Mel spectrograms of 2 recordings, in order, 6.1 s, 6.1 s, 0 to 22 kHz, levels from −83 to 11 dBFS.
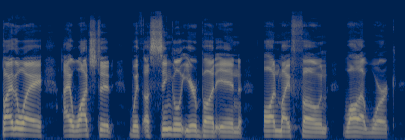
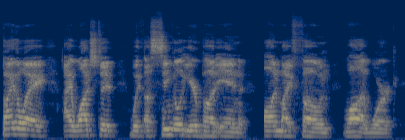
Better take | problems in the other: first | room echo; slight; dies away in 0.2 s // off-mic speech; far

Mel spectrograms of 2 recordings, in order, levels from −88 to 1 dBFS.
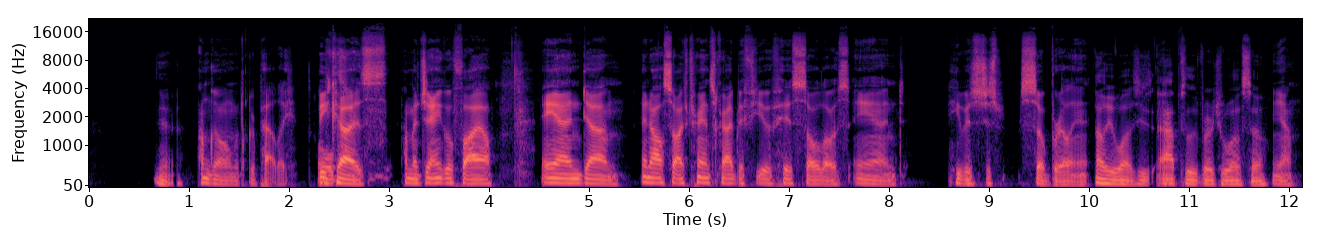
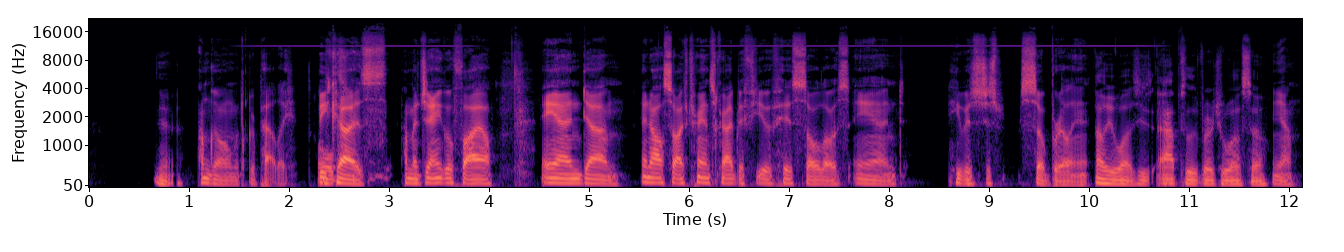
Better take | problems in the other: first | high-pitched whine; faint; from 1.5 to 4 s and from 6 to 11 s; 11.5 kHz, 30 dB below the speech

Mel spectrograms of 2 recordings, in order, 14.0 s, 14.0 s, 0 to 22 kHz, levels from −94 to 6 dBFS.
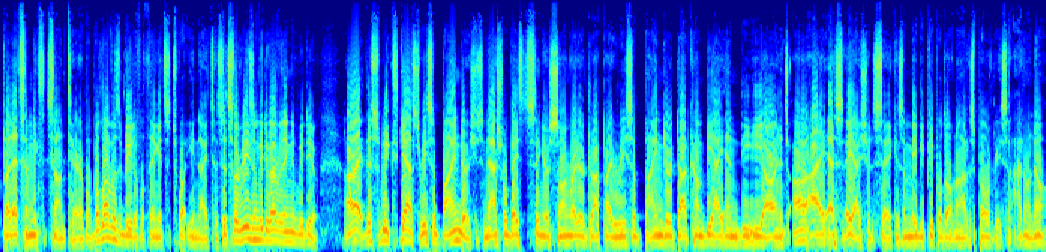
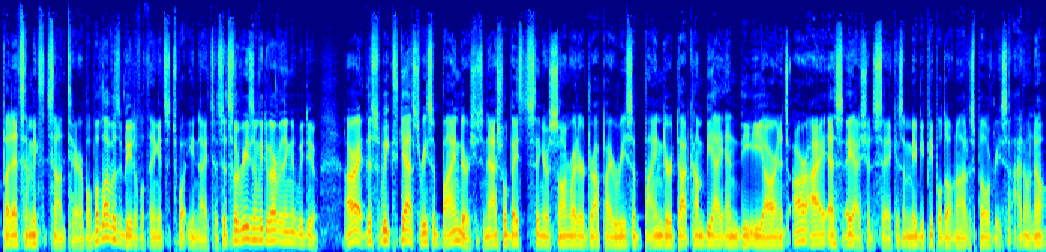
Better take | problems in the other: second | distortion; heavy; 8 dB below the speech

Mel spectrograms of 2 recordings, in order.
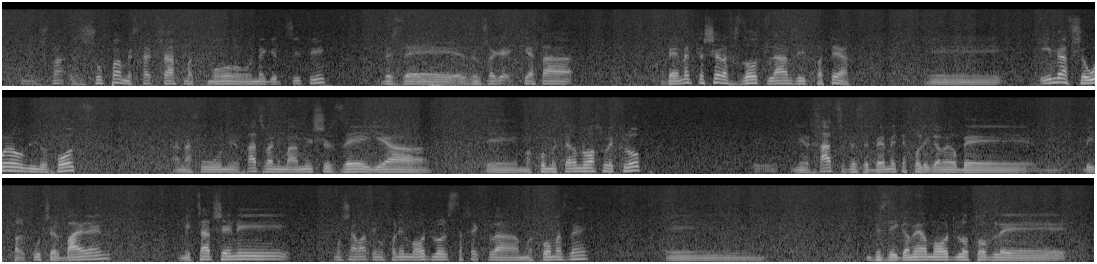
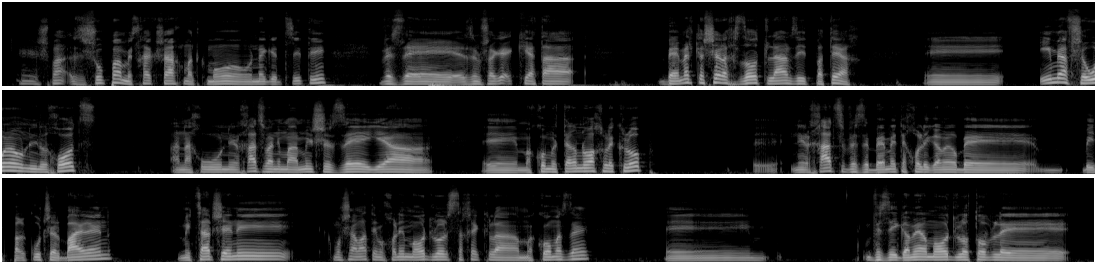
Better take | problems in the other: second | hiss; loud; throughout; 7 dB below the speech

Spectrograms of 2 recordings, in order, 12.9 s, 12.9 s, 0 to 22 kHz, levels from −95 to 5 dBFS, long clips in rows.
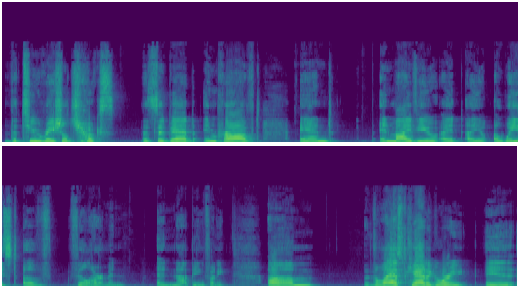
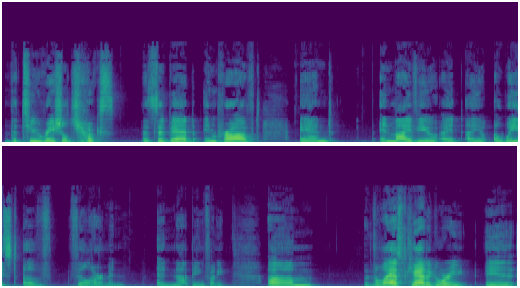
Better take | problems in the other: second | distortion; slight; 10 dB below the speech

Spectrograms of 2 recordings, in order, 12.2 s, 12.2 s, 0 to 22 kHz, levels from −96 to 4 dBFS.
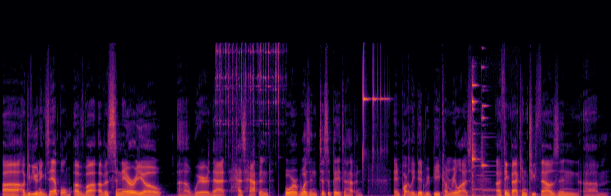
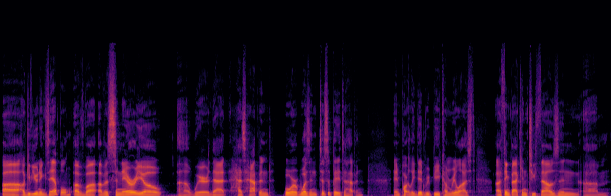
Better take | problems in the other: second | jangling keys; faint; from 4.5 to 5.5 s; peak 15 dB below the speech // clattering dishes; loud; at 7 s; peak 3 dB above the speech // doorbell; loud; at 9.5 s; peak 4 dB above the speech

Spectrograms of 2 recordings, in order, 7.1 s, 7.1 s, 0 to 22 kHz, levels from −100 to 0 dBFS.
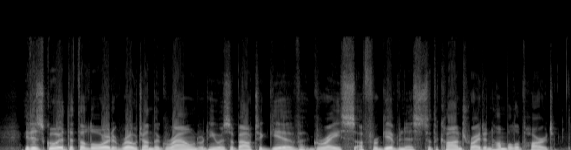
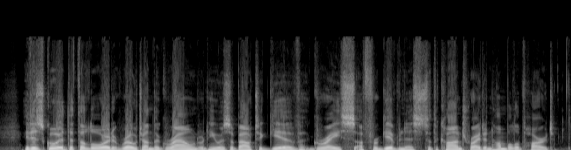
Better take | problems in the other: second | muffled; slightly; fading above 2.5 kHz

